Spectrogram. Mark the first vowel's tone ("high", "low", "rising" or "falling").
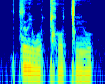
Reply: falling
